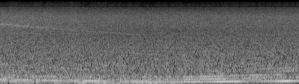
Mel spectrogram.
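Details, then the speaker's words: Mazda FD RX-7 single-turbo conversion on Haltech dyno: rotary pulling hard under load with rough uneven stutter; misfires from noise on cam sensor trigger signal giving extra false tooth. "That's something to do with the cam sensor. That noise. Not supposed to do that. It's not a protection thing."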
